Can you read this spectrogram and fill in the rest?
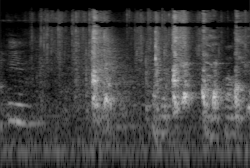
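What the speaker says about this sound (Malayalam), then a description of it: "അതിന്റെ ഇടയിൽ എന്തിനൊരു ചുമ." A few short coughs close by, a quick burst followed by a couple more, with quiet room sound between them.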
